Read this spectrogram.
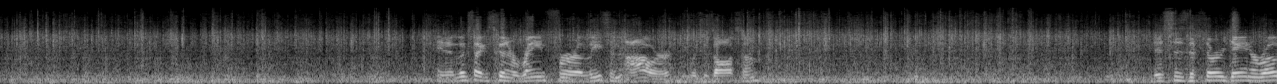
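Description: A car drives along a wet road with a steady hiss of tyres.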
